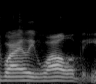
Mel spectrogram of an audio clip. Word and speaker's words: Wiley Wallaby: Wiley's wallabies wallaby Wally's will be wobba beats pronounced Wiley wallaby well it's very good it's called Wiley wallaby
